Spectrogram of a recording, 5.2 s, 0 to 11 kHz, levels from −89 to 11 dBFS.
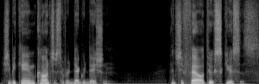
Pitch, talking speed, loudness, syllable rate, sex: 85 Hz, 125 wpm, -24 LUFS, 4.9 syllables/s, male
